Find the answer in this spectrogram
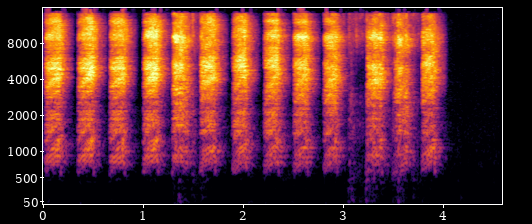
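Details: Rasping chatter from a female long-tailed shrike, used as a bird-catching lure. About a dozen harsh, noisy screams follow one another rapidly and evenly for four seconds, then stop.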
